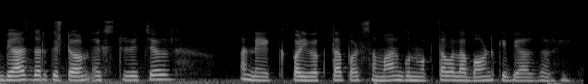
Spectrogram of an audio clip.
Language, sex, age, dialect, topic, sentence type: Magahi, female, 41-45, Western, banking, statement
